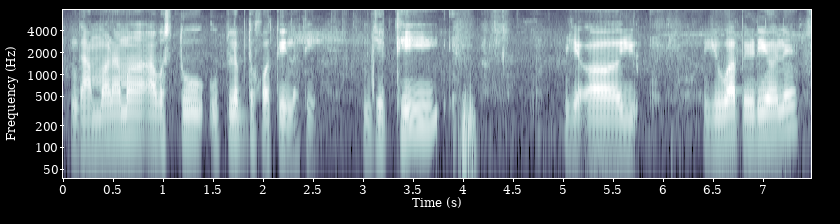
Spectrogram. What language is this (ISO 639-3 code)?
guj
